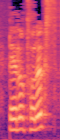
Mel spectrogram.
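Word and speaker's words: pterothorax: यहाँ पर पी जो होता है वो साइलेंट रहता है, इसीलिए इसको हम लोग क्या प्रोनाउंस करते हैं, टेरोथोरेक्स पढ़ते हैं।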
